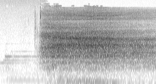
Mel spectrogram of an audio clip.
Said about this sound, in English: Okay, now we're going to do some deep breathing. We're going to do some deep breathing, some exercise, some whoos.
